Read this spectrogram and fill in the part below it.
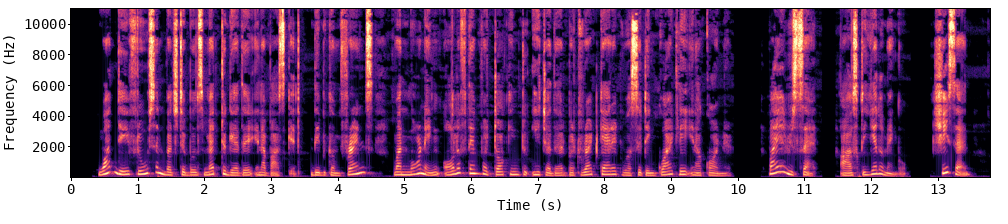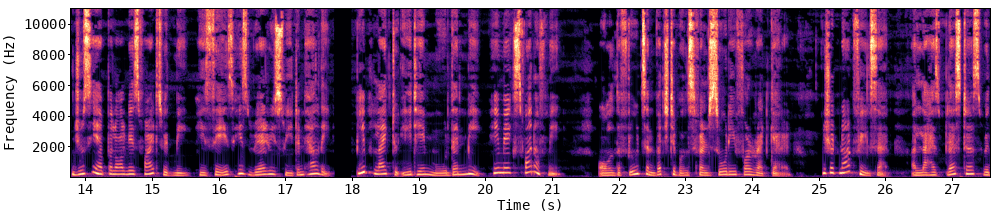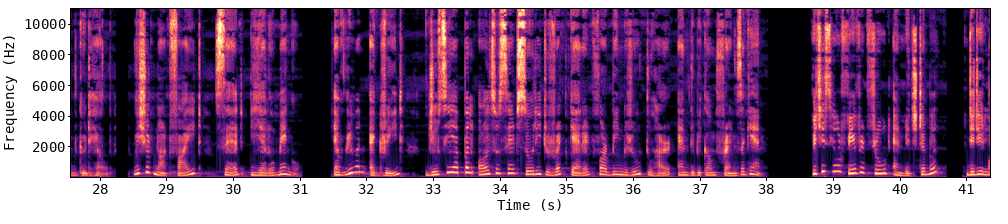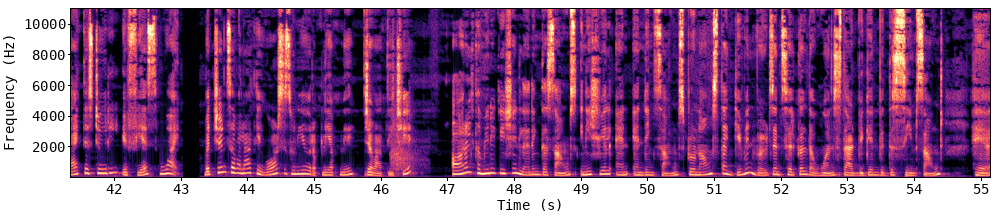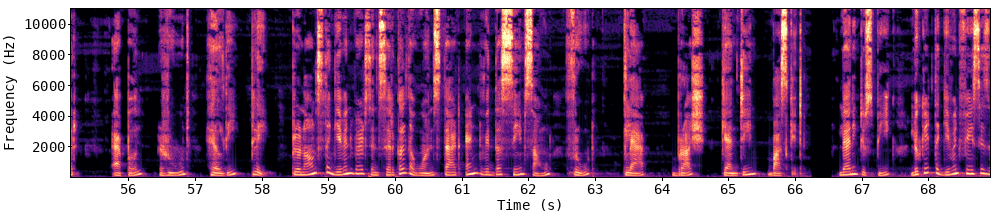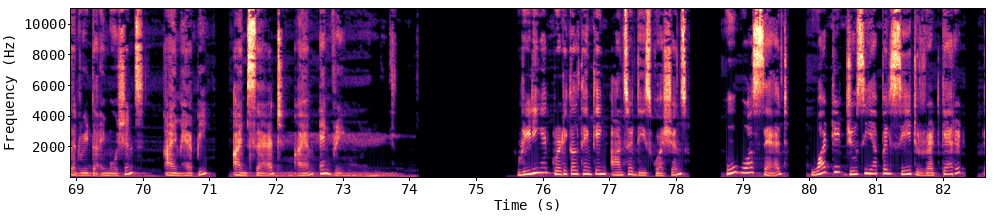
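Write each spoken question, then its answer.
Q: Who was sad?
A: Red Carrot

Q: What did Juicy Apple say to Red Carrot?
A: He says he's very sweet and healthy, and people like to eat him more than her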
